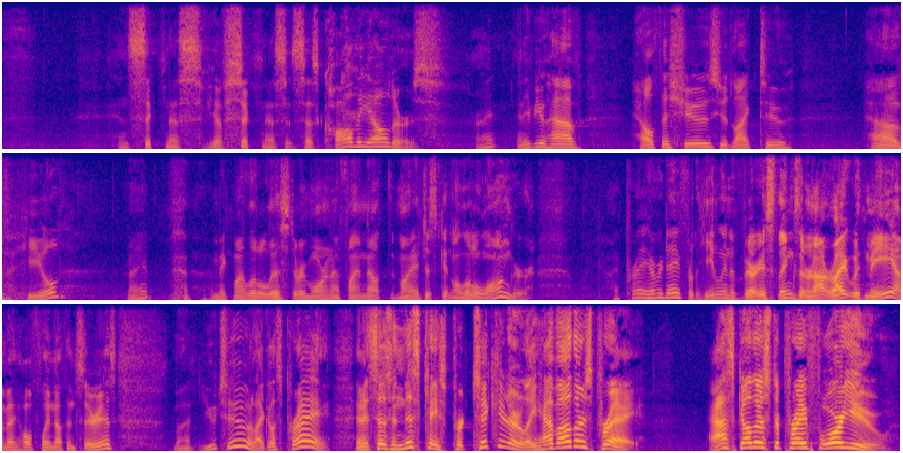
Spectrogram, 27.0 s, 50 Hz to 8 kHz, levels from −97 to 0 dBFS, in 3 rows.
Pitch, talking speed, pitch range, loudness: 165 Hz, 190 wpm, 140-225 Hz, -24 LUFS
